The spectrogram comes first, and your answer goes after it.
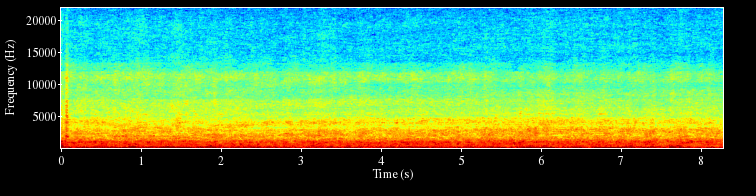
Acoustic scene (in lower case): park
